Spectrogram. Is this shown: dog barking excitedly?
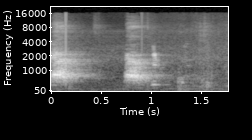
yes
